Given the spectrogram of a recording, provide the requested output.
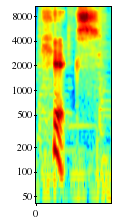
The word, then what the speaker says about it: Qix: By the way, almost every resource I could find about today's game since its inception in 1981 as an arcade cabinet indicates that the first letter of the game's name should be pronounced with a K sound, not a Q sound. So I believe that it should be pronounced QiX.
